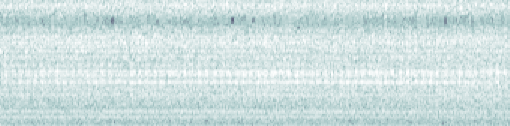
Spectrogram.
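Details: Sioux valve grinder after fabricating a recirculation oil return pan: constant hum with steady whir on top, no grinding, rattle or speed change; oil returning to pan, slight leakage. Normal running.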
